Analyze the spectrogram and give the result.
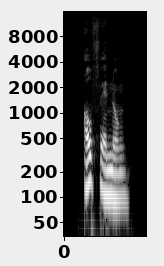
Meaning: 1. expenditure 2. expense / expenses
- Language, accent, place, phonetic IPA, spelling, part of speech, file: German, Germany, Berlin, [ˈaʊ̯fˌvɛndʊŋ], Aufwendung, noun, De-Aufwendung.ogg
